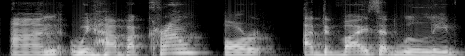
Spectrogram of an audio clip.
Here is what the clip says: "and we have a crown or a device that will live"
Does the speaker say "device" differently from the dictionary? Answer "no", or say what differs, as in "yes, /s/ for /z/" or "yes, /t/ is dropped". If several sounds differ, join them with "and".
no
